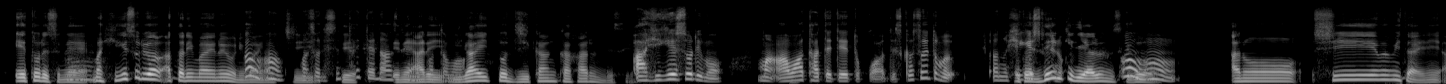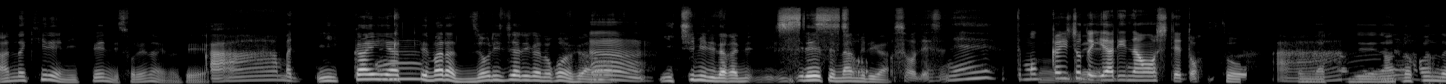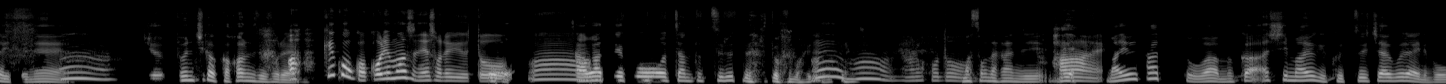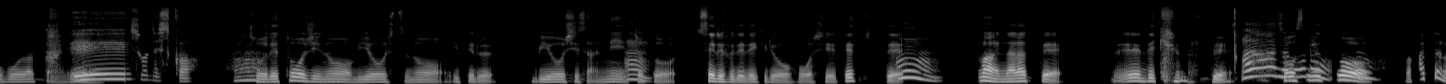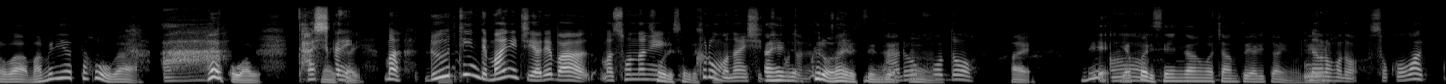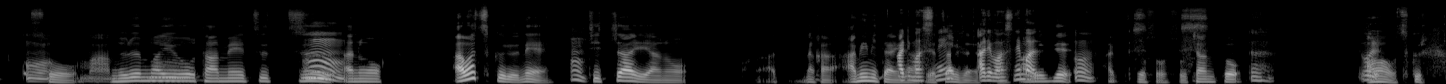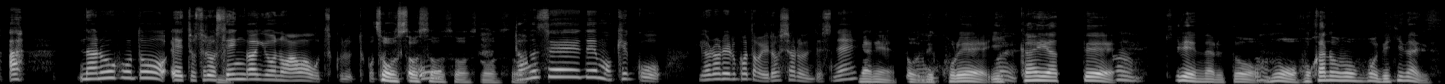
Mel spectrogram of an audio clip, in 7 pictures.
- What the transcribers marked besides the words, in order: other background noise; tapping; other noise
- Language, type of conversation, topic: Japanese, podcast, 朝の身支度で、自分に自信が持てるようになるルーティンはありますか？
